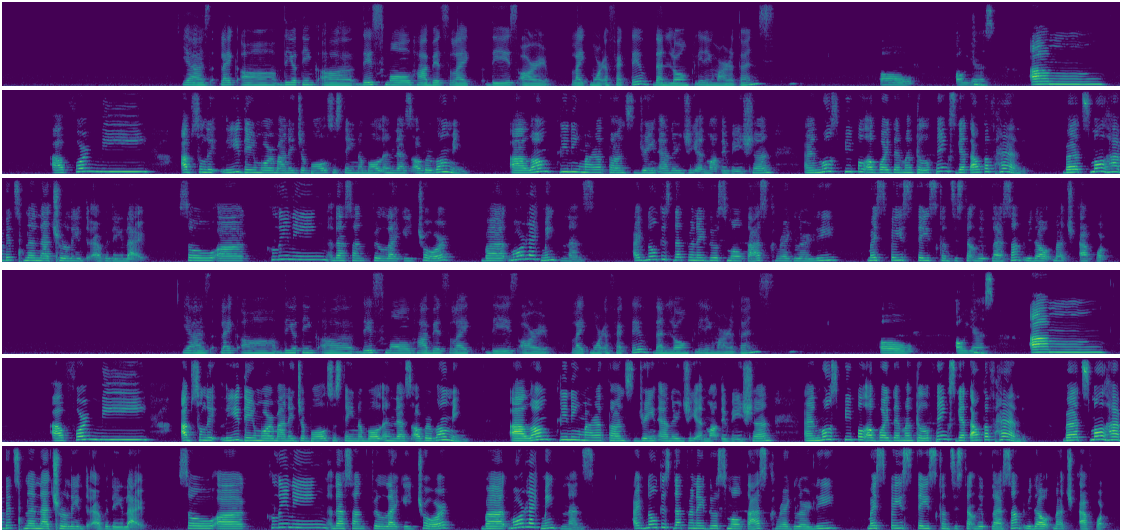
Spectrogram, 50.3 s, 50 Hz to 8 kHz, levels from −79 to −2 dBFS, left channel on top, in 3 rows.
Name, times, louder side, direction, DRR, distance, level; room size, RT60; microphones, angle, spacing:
voice 1, 2.7-7.0 7.3-8.2 8.5-11.4 14.6-14.8, left 2 dB, 25° left, 0.4 m, -35 dB
voice 2, 13.2-13.6 14.3-14.8 15.4-16.5 17.5-23.8 24.4-28.3 28.8-32.1 32.7-35.7 36.2-37.2 37.6-40.2 40.7-42.4 43.0-46.0 46.5-50.0, right 3 dB, 40° right, 0.5 m, -29 dB
4.0 x 2.4 x 4.4 m
head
